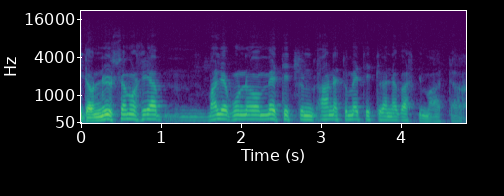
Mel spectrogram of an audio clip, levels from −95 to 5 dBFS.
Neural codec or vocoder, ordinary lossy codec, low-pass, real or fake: none; none; 19.8 kHz; real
